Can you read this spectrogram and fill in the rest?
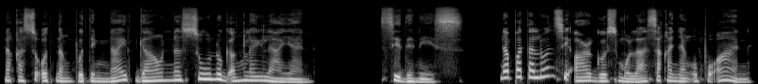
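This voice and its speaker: Low, animated Filipino woman storyteller. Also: no echo, studio quality. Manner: expressive, suspenseful storytelling. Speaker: story narrator. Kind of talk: dramatic scripted audio-drama narration.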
